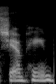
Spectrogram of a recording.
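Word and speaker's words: Champaign: do you love that I'm from a town called Champagne by the way it's ch m p AIG GN but it's the same obviously pronunciation I do love that I'm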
